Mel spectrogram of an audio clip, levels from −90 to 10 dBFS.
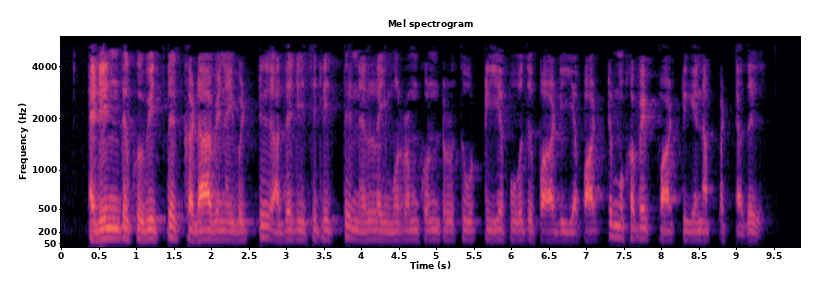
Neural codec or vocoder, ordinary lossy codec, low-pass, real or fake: none; MP3, 32 kbps; 5.4 kHz; real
